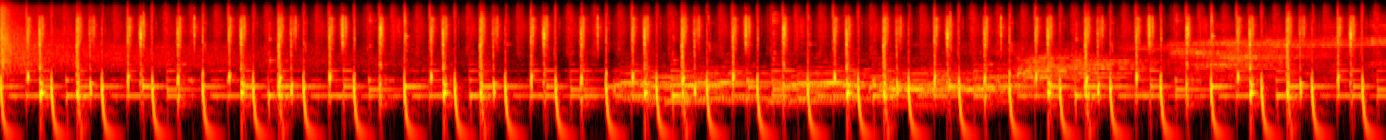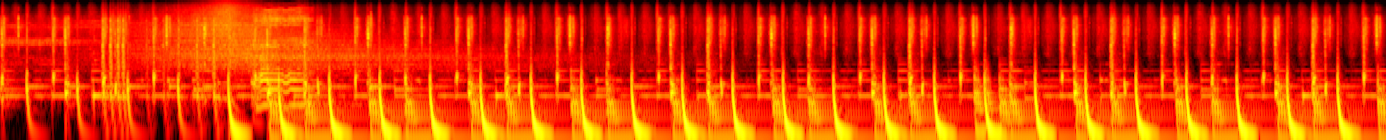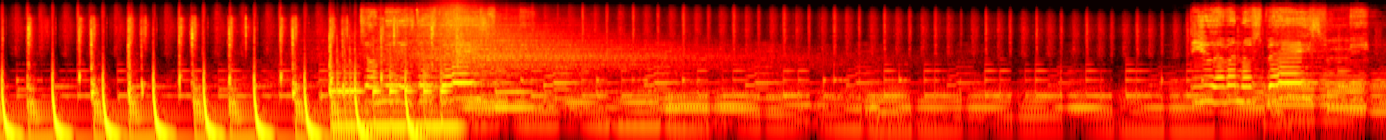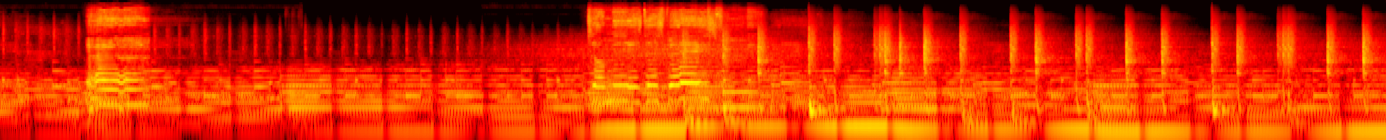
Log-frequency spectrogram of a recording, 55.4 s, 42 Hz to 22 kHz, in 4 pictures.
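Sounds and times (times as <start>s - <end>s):
log drum fills: 0.0s - 34.8s
Afro House clave rhythms: 0.0s - 46.8s, 47.5s - 55.4s
Afro House music with organic house textures: 0.0s - 55.4s.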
